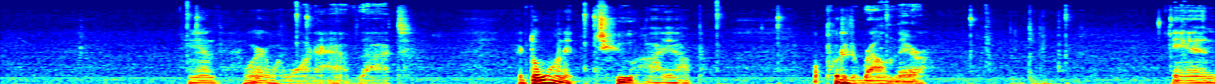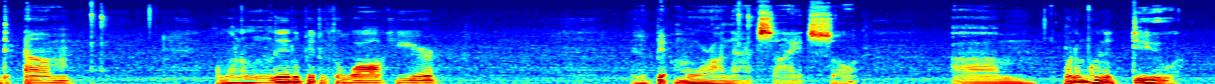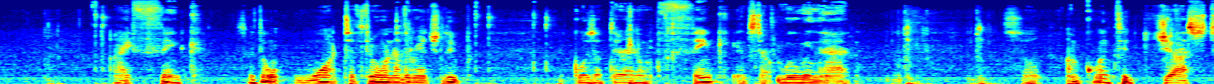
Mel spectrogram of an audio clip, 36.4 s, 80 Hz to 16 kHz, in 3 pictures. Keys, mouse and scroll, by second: 7.1 click, 8.8 middle click, 10.3 alt+a, 10.6 middle click, 24.8 2, 25.2 click, 28.4 ctrl+r, 30.6 Tab, 30.9 middle click, 33.3 ctrl+z, 34.1 ctrl+z, 35.4 middle click.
